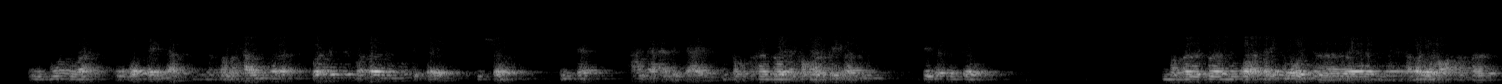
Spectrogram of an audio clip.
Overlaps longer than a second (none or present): present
